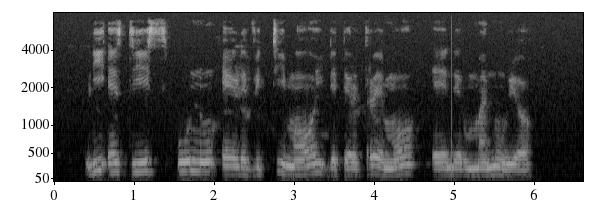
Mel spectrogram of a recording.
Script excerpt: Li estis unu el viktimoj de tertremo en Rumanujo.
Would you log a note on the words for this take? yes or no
no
